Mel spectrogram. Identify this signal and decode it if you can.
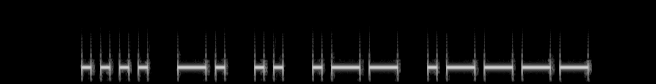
Morse code, heard as a keyed tone, about 13 wpm, 800 Hz. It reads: HNIW1
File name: CW / DET / 1 6 1500C S B 12wpm 3431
